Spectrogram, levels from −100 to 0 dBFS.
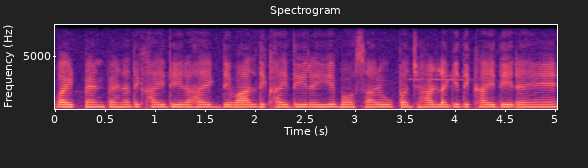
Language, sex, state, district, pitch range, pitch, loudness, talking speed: Hindi, female, Bihar, Gopalganj, 215-225 Hz, 220 Hz, -16 LUFS, 300 wpm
